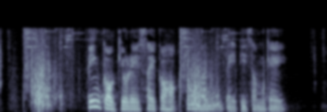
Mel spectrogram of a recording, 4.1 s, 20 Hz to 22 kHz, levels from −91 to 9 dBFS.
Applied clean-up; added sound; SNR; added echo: neural mask model RNNoise.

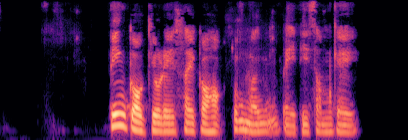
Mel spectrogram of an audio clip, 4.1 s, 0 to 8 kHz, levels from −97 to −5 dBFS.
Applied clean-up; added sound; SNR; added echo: neural mask model Resemble Enhance denoiser.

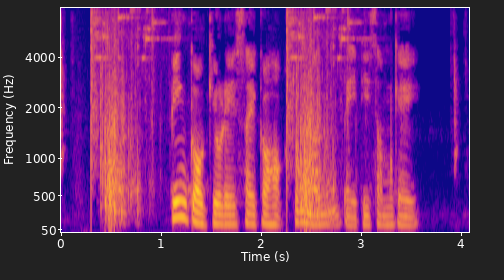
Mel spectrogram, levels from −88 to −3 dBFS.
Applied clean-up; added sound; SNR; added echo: none; Shatter; 4 dB; none.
